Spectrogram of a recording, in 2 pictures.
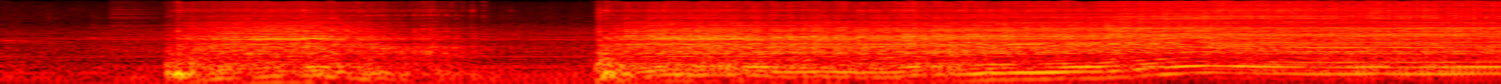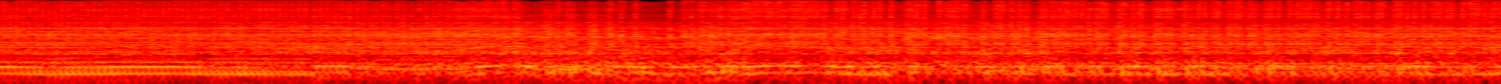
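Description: Motors of a radio-controlled Short Sunderland flying boat model running on the ground with propellers turning. It comes in suddenly about a second in, dips, then runs steadily from about three seconds in, its pitch climbing a few seconds later and then holding.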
